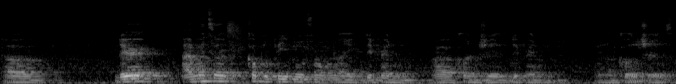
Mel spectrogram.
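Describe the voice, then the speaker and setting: A young man from Jamaica speaking casually as a student guest, halting and searching for words. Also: low-pitched, fairly even intonation, creaky, mellow, far from the mic, slight background noise. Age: young adult. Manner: halting, many fillers and restarts. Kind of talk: casual chat. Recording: very echoey room, off mic.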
